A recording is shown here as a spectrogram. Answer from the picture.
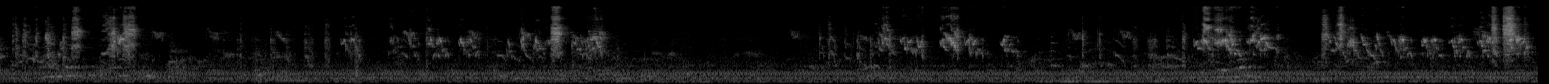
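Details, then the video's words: Budgerigars in the morning in bursts of loud scratchy chattering and squawky chirps separated by quieter gaps, the busiest stretches near the start, middle and end, with a steady hum behind. "صباحكم جميل علي صوت أجمل عصافير عصافير البادجي"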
